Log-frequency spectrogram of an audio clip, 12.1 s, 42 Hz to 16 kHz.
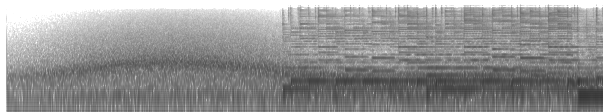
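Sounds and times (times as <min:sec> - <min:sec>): steady rushing noise: 0:00.2 - 0:09.2
strummed acoustic guitar: 0:05.8 - 0:12.0.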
